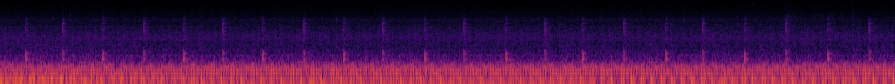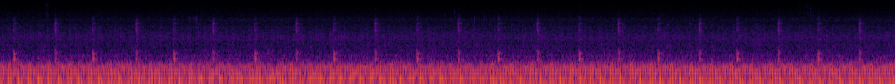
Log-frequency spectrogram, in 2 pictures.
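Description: A heavy truck engine idles with a deep, steady rumble.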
